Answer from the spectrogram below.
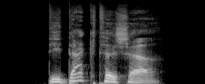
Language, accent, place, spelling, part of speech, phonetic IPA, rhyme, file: German, Germany, Berlin, didaktischer, adjective, [diˈdaktɪʃɐ], -aktɪʃɐ, De-didaktischer.ogg
- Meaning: inflection of didaktisch: 1. strong/mixed nominative masculine singular 2. strong genitive/dative feminine singular 3. strong genitive plural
